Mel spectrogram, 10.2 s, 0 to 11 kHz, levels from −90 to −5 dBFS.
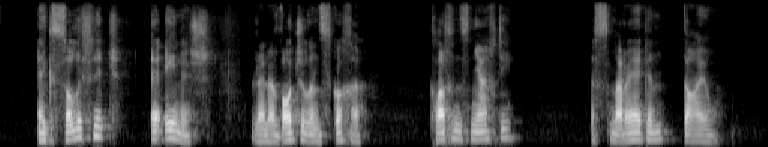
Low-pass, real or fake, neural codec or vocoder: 9.9 kHz; fake; codec, 44.1 kHz, 7.8 kbps, Pupu-Codec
